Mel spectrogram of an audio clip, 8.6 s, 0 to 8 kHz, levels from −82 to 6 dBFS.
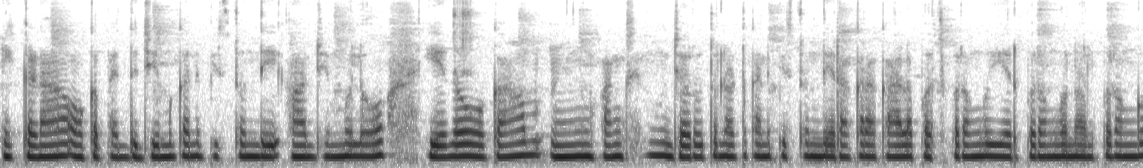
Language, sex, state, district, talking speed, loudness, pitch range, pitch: Telugu, female, Andhra Pradesh, Anantapur, 145 wpm, -14 LUFS, 210-215 Hz, 210 Hz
